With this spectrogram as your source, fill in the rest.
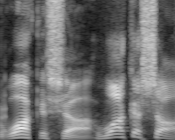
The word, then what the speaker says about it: Waukesha: So, a How's this county pronounced in Wisconsin, Matt? It's a town. It's called Waukesha.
